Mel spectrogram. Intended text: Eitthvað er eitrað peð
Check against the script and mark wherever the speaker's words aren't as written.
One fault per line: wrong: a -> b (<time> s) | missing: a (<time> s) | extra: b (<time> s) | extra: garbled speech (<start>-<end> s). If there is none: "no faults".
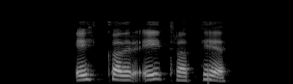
no faults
